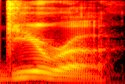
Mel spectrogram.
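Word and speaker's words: Ghira: Gira's name is pronounced Gira.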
